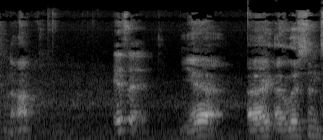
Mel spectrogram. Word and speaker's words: Cnoc: squeeze filter like really really good is the senoc outdoors water bladder which are designed specifically to work with this style of filter although on the cnoc website they recommend using um a different it's actually pronounced cannot is it yeah i listened to an interview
